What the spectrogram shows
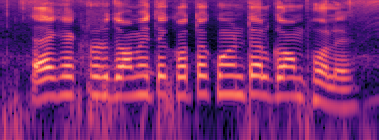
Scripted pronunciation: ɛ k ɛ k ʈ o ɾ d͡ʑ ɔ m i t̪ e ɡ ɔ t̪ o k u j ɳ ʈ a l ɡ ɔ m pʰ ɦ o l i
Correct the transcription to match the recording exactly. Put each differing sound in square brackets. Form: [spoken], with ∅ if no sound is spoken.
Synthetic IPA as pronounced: ɛ k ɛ k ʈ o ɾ d͡ʑ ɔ m i t̪ e [k] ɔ t̪ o k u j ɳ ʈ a l ɡ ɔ m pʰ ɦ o l [e]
